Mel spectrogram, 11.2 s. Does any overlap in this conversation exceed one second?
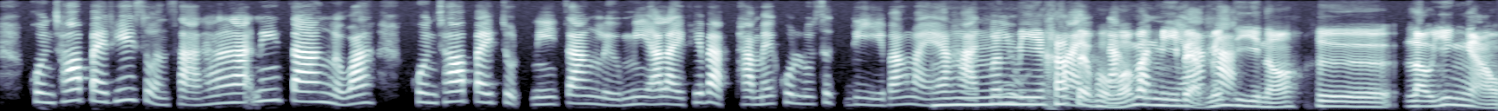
Yes, from 7.0 s

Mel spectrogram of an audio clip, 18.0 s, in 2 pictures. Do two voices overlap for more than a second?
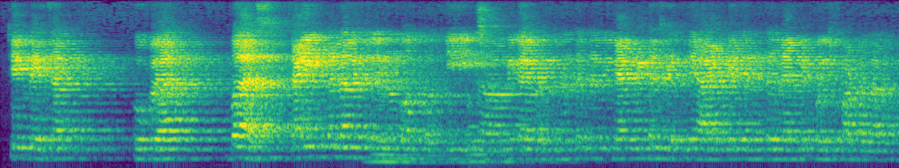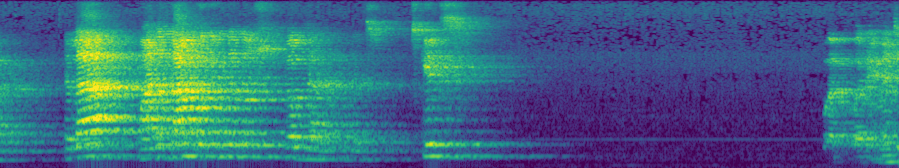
No

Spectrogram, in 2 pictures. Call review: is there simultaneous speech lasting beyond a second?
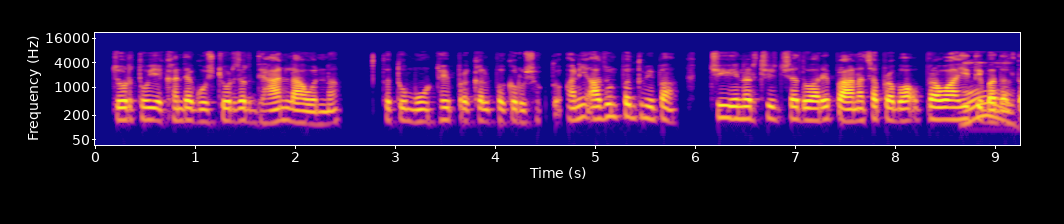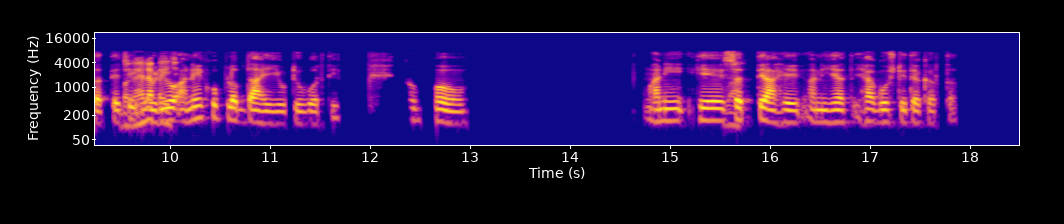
Yes, from 8.7 s

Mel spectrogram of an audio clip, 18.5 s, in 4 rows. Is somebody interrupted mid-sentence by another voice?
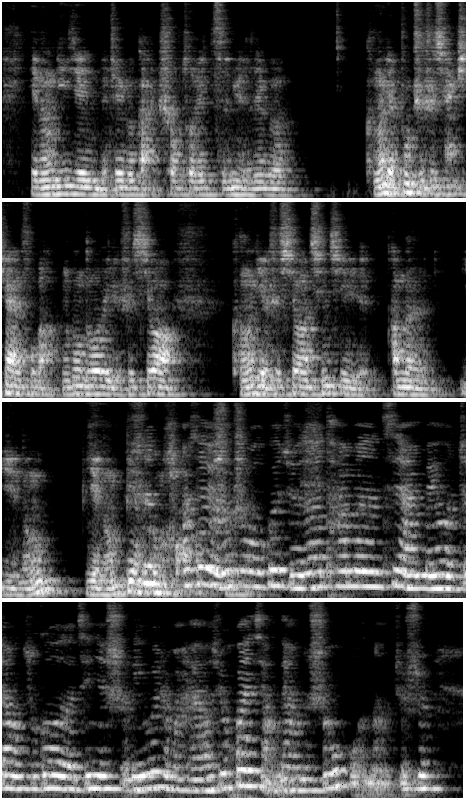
Yes, from 10.5 s

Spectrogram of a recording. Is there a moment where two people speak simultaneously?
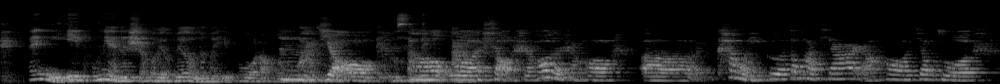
Yes, from 2.8 s

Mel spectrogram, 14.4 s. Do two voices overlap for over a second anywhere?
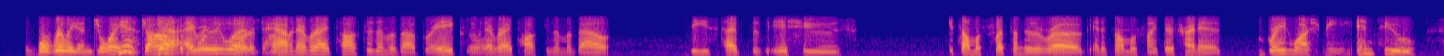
Yes, from 1.2 s

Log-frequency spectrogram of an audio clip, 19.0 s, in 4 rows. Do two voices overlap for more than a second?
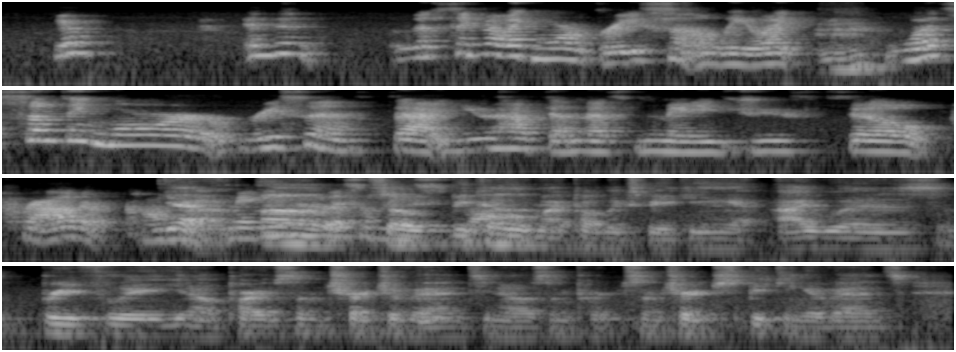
Yes, from 10.3 s

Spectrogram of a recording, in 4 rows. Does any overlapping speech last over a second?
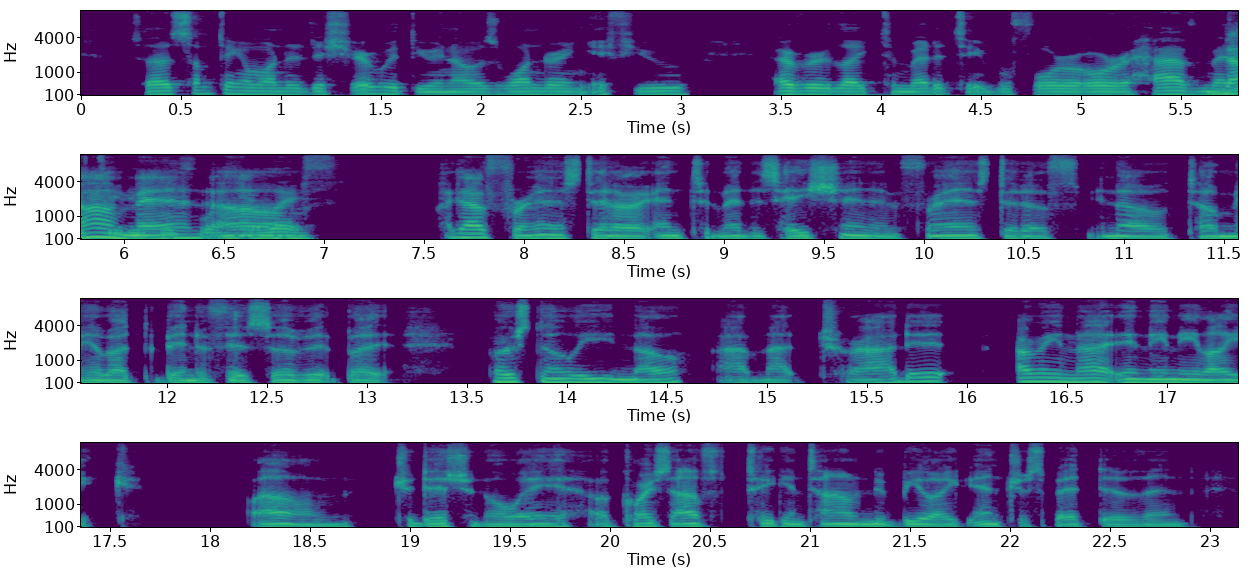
Yes, from 5.6 s

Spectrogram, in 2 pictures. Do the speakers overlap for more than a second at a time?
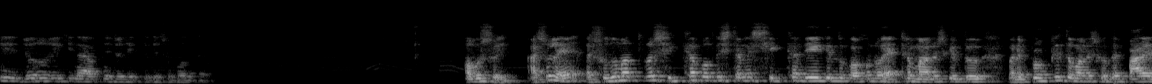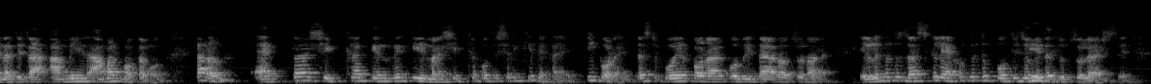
No

